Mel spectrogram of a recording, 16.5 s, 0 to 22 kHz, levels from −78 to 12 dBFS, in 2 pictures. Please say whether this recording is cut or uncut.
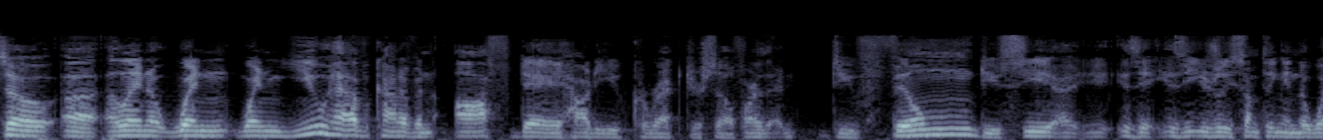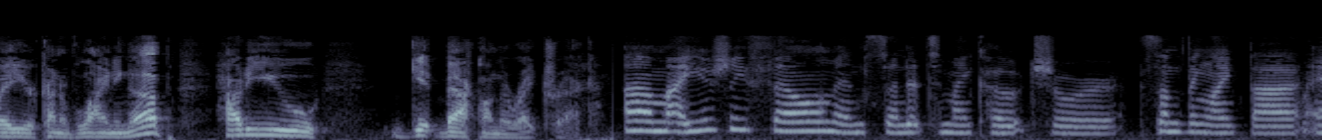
uncut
